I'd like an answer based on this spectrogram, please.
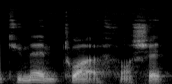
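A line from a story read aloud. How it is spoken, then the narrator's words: Murmur. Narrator (French): murmura-t-il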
